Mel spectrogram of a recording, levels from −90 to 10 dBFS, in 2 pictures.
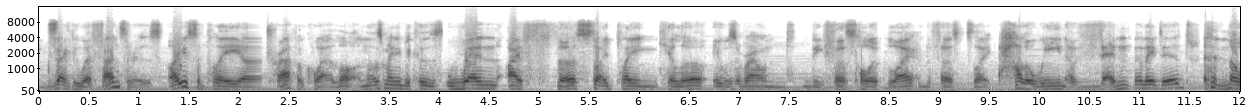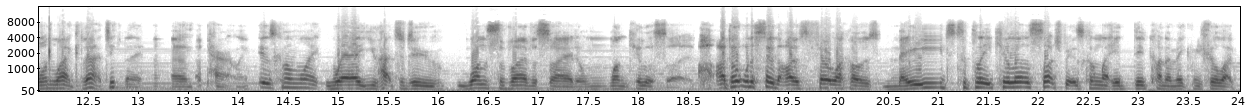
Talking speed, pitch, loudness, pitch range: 240 wpm, 140 Hz, -26 LUFS, 125-160 Hz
